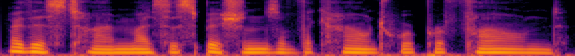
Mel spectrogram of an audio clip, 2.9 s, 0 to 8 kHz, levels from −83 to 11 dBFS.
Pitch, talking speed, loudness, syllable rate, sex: 140 Hz, 210 wpm, -16 LUFS, 5.1 syllables/s, female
